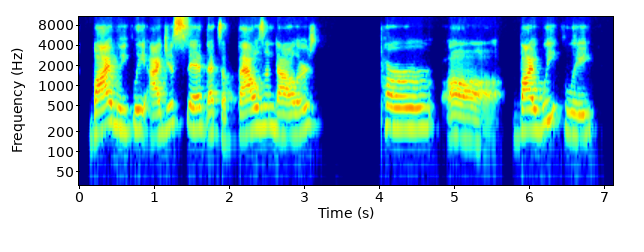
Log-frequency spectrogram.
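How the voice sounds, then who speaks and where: A woman speaks in a plain, everyday voice, fairly high in pitch, with ordinary pitch variation. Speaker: financial educator. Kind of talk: webinar.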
